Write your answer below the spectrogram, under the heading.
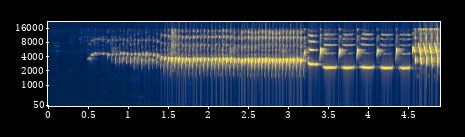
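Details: Energetic canary singing as a lure to make young birds trill: a long sustained whistled tone that turns into a fast pulsed trill, then a string of short clipped chirps and a sudden sweeping flourish.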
